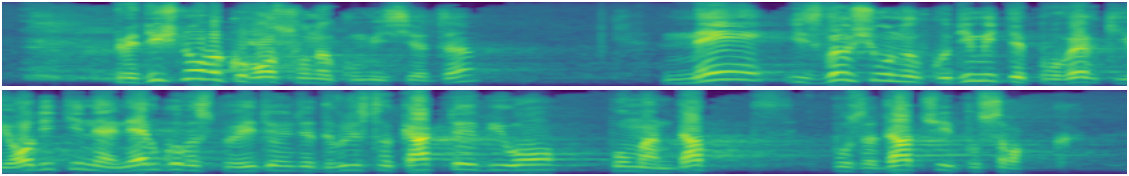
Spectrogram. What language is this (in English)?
Bulgarian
